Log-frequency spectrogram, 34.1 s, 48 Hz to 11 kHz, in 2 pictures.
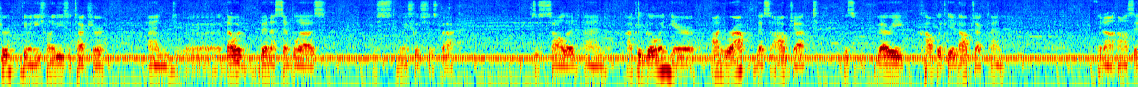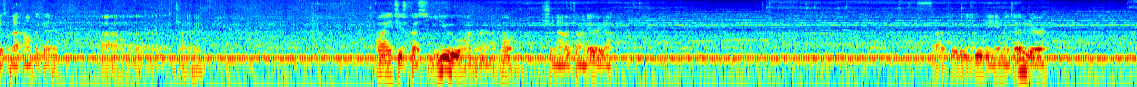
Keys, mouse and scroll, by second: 3.1 right click, 6.7 click, 8.5-9.0 scroll up 3, 9.0 shift+middle click, 9.6 Tab, 10.2 middle click, 14.4 middle click, 14.8 middle click, 14.8-16.1 scroll down 1, 16.1-16.4 scroll down 2, 19.7 right click, 20.9 middle click, 21.7 KP_1, 23.0 u, 25.5 right click, 29.6 right click, 33.0-33.6 scroll down 5.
